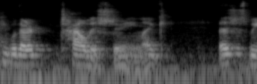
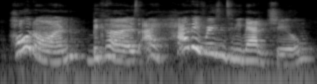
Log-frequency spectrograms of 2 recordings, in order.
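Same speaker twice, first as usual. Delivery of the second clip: angry retort; 5 semitones higher, 8 dB louder than usual. Retold or imitated.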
